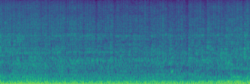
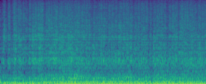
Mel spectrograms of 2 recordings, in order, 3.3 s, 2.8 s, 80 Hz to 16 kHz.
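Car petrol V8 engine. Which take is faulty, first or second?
second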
